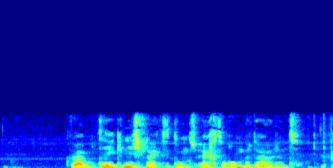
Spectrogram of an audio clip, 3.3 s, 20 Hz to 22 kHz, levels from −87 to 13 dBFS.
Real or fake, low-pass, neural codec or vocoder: real; 7.2 kHz; none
